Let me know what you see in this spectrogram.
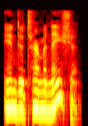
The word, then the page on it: indetermination: British English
